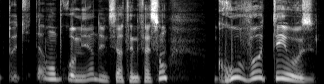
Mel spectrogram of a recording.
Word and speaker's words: Groovothéose: avant-première d'une certaine façon grouvotéo je le prononce à la française mais peut-être que c'est pas la bonne prononciation si si c'est exactement ça gr ouais grouterose c'est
